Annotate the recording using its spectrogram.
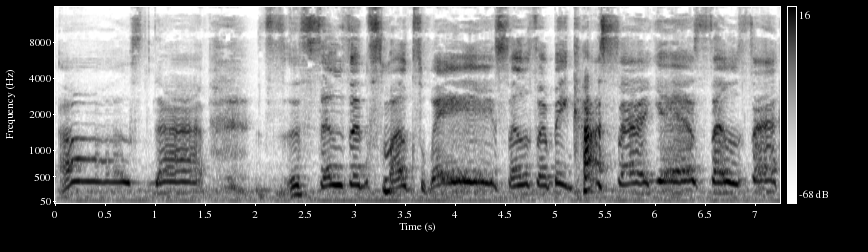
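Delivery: very high, slow, squealing disbelief; shocked gossip. Retold or imitated. Classmate squealing in shock at the nerd Susan. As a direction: squeal it like you can't believe it. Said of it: "and you like".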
